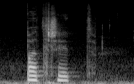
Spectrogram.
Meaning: 1. to belong (to have its proper place) 2. to belong (to be a part of a group) 3. to belong (to be the property of) 4. to serve somebody right 5. to look, to watch 6. to be appropriate, to be fitting
- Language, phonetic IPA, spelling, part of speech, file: Czech, [ˈpatr̝̊ɪt], patřit, verb, Cs-patřit.ogg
